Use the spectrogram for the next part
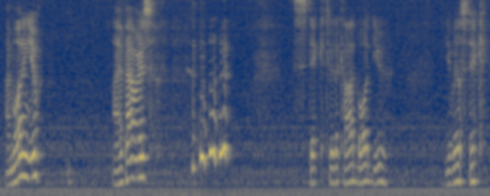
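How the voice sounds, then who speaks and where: A man putting on a voice for an excitable, fussy male showman who theatrically scolds his building pieces. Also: very high voice, moderate pace, slight background noise, pitched above the performer's own voice, exaggerated voice. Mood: scolding. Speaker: vlogger.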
